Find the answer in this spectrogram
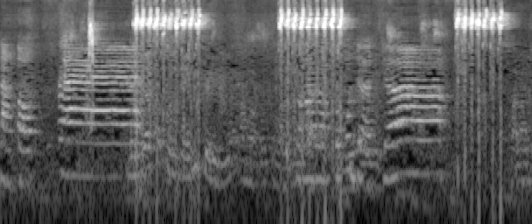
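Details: Three bursts of rapid, thin, high trilled notes from a Van Hasselt's sunbird singing actively with mimicry, alternating with lower, steady harmonic tones.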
